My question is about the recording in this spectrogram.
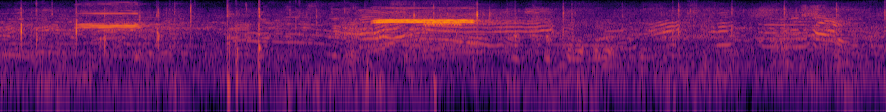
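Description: Players' voices calling and shouting across outdoor beach volleyball courts, with a sharp referee's whistle blast about two seconds in, the loudest sound, lasting about half a second.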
